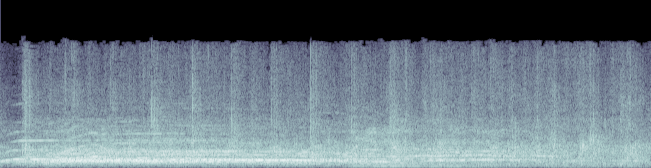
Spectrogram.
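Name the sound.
audience cheering and applause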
